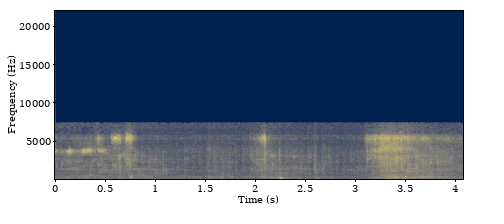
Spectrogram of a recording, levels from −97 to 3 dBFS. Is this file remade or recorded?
remade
